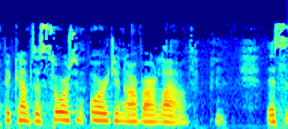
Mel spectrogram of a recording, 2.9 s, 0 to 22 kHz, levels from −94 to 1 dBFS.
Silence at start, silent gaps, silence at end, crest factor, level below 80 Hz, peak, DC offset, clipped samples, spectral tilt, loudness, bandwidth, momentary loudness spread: 0.05 s; none; 0 s; 18 dB; -60 dBFS; -8 dBFS; under 0.1%; under 0.1%; -5.5 dB/octave; -24 LUFS; 11.5 kHz; 8 LU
